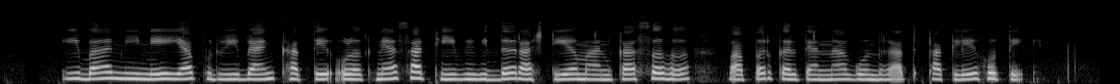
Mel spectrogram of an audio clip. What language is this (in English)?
Marathi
